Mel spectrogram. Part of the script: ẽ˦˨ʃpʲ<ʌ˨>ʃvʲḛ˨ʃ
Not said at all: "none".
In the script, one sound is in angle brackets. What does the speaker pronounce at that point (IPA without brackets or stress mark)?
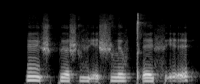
ʌ˨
